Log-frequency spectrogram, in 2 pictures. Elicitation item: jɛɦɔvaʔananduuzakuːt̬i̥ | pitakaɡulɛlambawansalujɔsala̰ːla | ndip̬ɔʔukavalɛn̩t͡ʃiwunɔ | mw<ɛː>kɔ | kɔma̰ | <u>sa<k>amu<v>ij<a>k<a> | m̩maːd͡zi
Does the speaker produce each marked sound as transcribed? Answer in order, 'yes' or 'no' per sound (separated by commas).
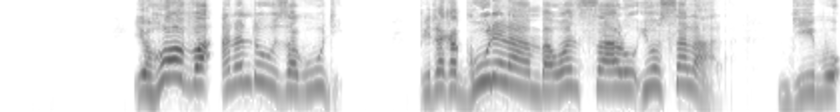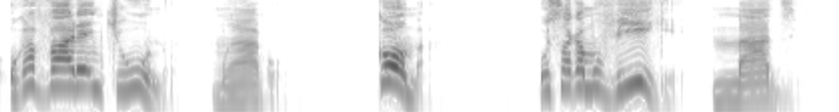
no, yes, yes, yes, no, no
